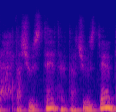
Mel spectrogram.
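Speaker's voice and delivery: fast, dazed whisper in lost disbelief. Voicing the magistrate, who is completely lost in the scene: whispering. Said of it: "he just whispers out".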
